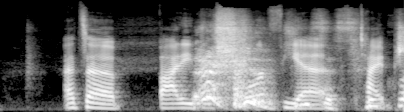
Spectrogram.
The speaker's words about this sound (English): Oh my God. Bless you. Bless you. Sorry, guys.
